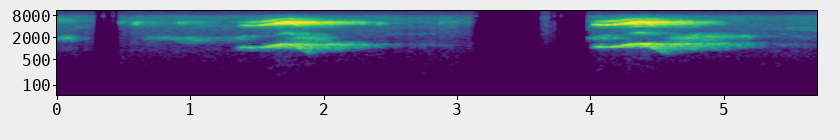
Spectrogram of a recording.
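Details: Asian koel calling loudly at 6.43am on Saturday, 20 December 2025, at Toa Payoh Lorong 8, Singapore. Two loud, rich call notes a few seconds apart, each with a bright sliding tone. Softer lead-in notes come before them. No other sounds are heard.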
